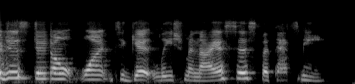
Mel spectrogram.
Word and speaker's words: leishmaniasis: So again, it's not whatever you butchered it to be. It's leishmaniasis.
